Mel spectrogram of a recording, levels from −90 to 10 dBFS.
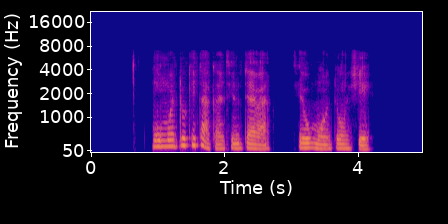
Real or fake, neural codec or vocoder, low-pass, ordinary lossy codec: fake; codec, 16 kHz, 4.8 kbps, FACodec; 7.2 kHz; none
